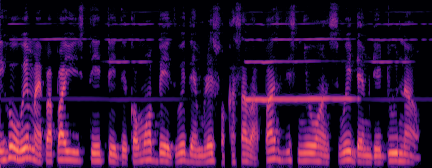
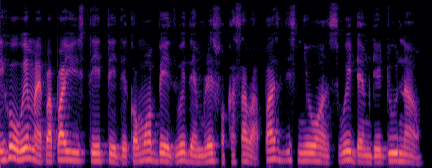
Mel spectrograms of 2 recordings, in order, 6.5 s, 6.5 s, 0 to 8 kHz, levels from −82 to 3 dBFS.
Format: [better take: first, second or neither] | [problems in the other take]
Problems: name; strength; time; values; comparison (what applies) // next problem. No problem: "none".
second | noise reduction (classical method spectral subtraction)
